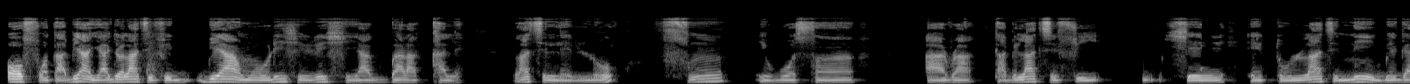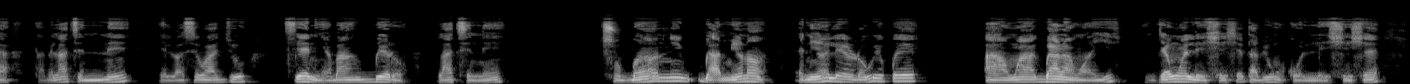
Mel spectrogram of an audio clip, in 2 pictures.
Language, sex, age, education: Yoruba, male, 30-45, tertiary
